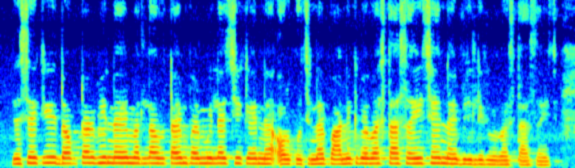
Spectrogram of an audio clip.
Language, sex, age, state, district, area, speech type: Maithili, female, 30-45, Bihar, Begusarai, rural, spontaneous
